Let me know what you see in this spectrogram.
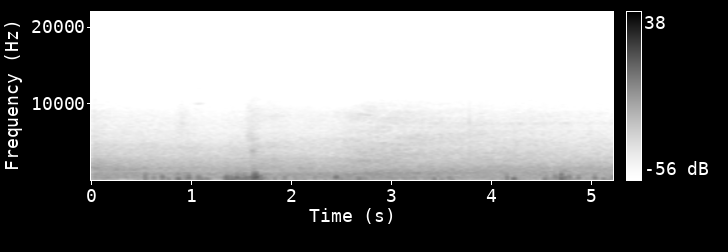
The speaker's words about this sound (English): Oh, it's windy, cold. Not very pleasant at all.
